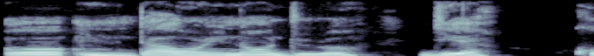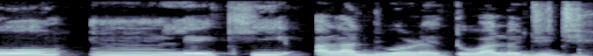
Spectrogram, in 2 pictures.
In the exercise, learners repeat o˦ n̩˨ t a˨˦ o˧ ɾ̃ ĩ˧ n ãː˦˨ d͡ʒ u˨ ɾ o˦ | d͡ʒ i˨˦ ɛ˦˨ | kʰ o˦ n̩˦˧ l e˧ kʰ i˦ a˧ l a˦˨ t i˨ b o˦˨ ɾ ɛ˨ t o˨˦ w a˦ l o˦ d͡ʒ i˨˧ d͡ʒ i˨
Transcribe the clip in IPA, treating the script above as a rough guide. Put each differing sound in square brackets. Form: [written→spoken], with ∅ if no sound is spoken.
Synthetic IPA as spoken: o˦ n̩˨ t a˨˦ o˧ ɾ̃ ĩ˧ n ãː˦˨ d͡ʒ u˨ ɾ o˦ | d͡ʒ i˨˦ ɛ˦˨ | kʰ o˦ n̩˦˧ l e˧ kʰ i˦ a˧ l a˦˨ [t→d] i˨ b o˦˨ ɾ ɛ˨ t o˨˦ w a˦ l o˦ d͡ʒ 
